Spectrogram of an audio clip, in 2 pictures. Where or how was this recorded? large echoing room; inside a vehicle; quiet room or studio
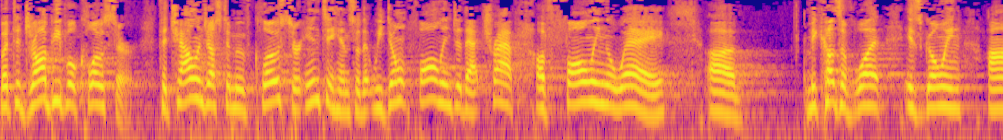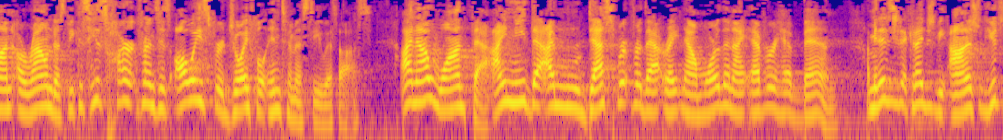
large echoing room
